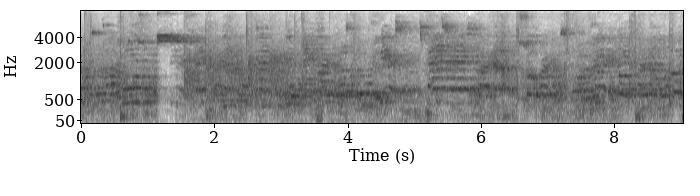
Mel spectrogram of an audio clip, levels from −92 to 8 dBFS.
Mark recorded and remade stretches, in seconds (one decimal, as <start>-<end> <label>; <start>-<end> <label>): 0.0-6.1 recorded; 6.1-6.9 remade; 6.9-9.0 recorded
